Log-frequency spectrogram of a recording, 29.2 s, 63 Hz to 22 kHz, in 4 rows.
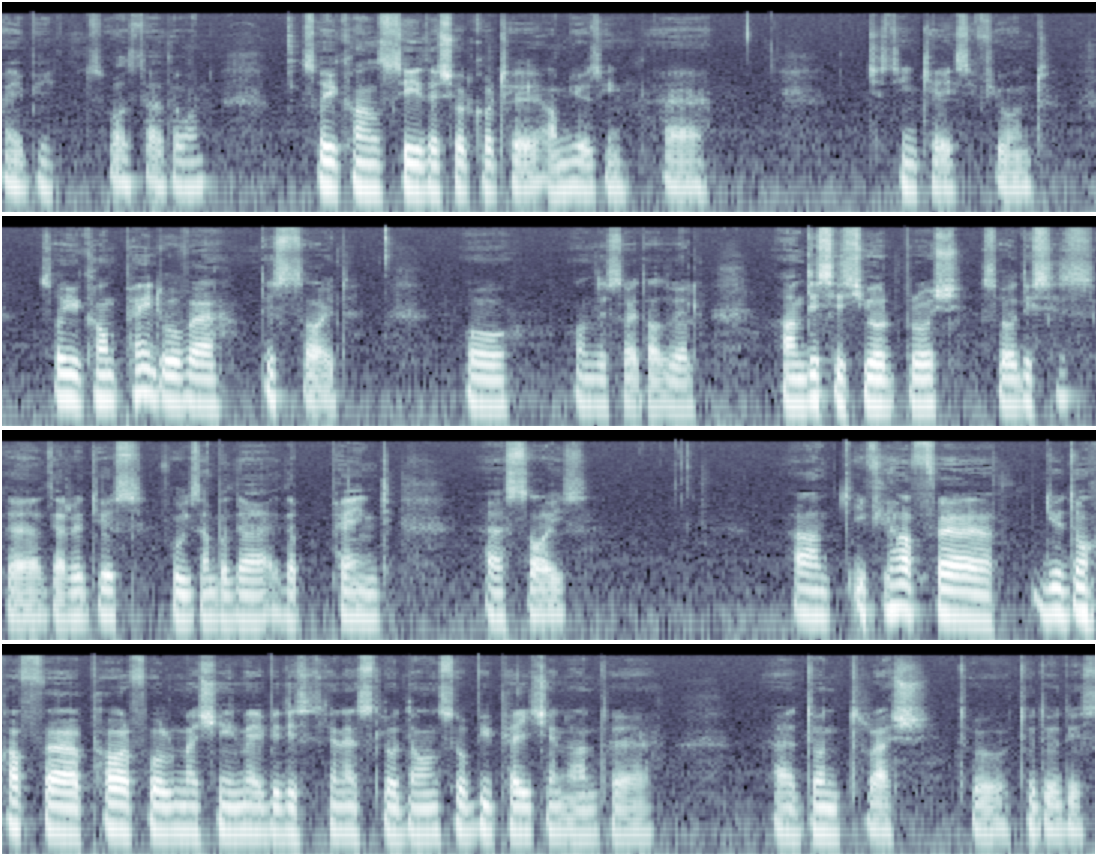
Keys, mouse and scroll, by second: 0.9 n, 3.9-6.9 drag, 10.4-13.4 drag, 14.0-17.0 drag, 18.1-21.1 drag.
